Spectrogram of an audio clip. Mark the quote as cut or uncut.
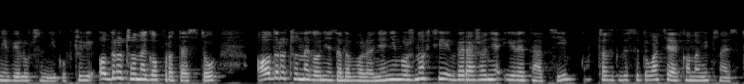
cut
